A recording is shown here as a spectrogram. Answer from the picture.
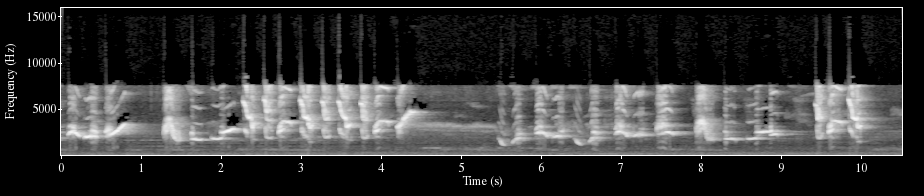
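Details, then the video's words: Long Oriental magpie-robin song aimed at stirring lazy caged birds: rapid stuttering trills and clipped whistled notes in dense bursts, a short pause, then further chattering phrases with deep downslurred whistles. "TERAPI KACER GACOR DONGKRAK BIRAHI DAN EMOSI BUAT KACER MALAS BUNYI"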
